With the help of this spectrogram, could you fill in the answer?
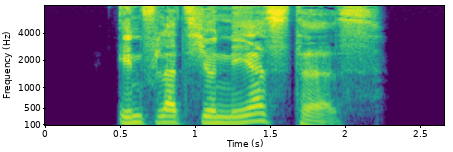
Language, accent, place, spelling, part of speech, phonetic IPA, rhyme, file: German, Germany, Berlin, inflationärstes, adjective, [ɪnflat͡si̯oˈnɛːɐ̯stəs], -ɛːɐ̯stəs, De-inflationärstes.ogg
- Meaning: strong/mixed nominative/accusative neuter singular superlative degree of inflationär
